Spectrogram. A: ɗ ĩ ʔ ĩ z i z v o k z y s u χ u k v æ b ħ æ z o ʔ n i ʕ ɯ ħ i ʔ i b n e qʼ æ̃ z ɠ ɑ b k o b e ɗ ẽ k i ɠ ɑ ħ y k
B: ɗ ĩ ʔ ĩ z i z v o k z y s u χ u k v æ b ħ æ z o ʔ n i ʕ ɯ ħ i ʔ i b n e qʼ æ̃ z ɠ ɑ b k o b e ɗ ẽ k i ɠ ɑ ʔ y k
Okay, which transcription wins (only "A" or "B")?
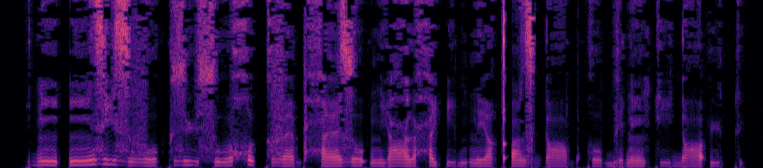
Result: B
